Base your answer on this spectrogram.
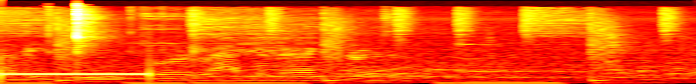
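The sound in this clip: A telephone dial tone hums after a caller hangs up, holding one steady pitch for under a second before cutting off abruptly, followed by a quieter stretch with people talking.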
